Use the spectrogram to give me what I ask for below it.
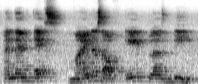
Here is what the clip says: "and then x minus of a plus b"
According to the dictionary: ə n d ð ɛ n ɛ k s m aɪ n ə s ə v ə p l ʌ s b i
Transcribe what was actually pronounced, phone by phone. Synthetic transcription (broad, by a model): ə n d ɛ n ɛ k s m aɪ n ə s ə p ə p l ʌ s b i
